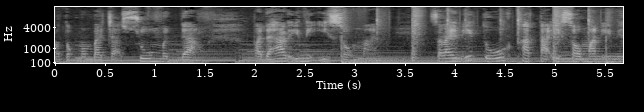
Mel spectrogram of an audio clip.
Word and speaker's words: isoman: Isoman. Ternyata dibacanya isoman. Lalu saya membuat per suku kata. Isoman. Ini juga sulit dibaca tapi lama kelamaan jadi bisa. I dulu, so dulu, baru man. Setelah digabungkan isoman.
